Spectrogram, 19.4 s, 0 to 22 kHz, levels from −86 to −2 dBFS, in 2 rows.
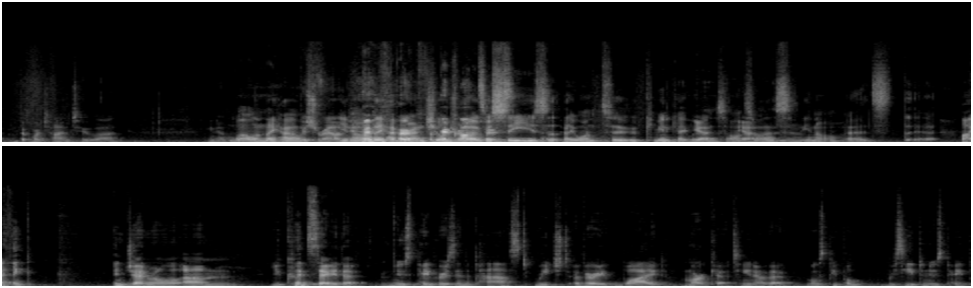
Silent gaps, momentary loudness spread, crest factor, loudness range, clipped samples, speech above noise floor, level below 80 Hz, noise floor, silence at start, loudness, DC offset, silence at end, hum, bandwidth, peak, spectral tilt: none; 22 LU; 24 dB; 13 LU; under 0.1%; 30 dB; -72 dBFS; -65 dBFS; 0.1 s; -34 LUFS; under 0.1%; 0.05 s; none; 16 kHz; -12 dBFS; -4 dB/octave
